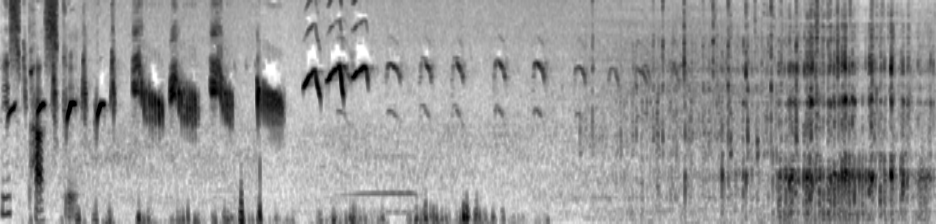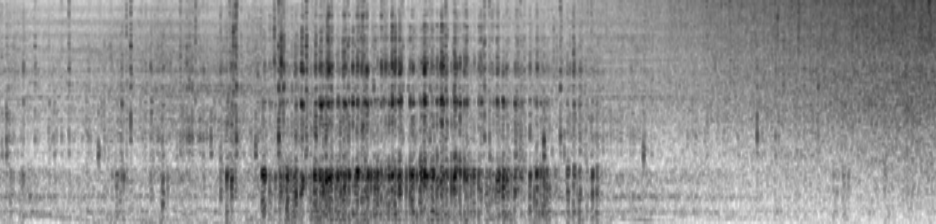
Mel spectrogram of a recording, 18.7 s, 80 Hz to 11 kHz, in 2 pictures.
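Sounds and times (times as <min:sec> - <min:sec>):
speech: 0:00.0 - 0:02.4
calandria mockingbird singing: 0:00.0 - 0:07.1
steady rushing rain-like hiss: 0:04.7 - 0:18.7.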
